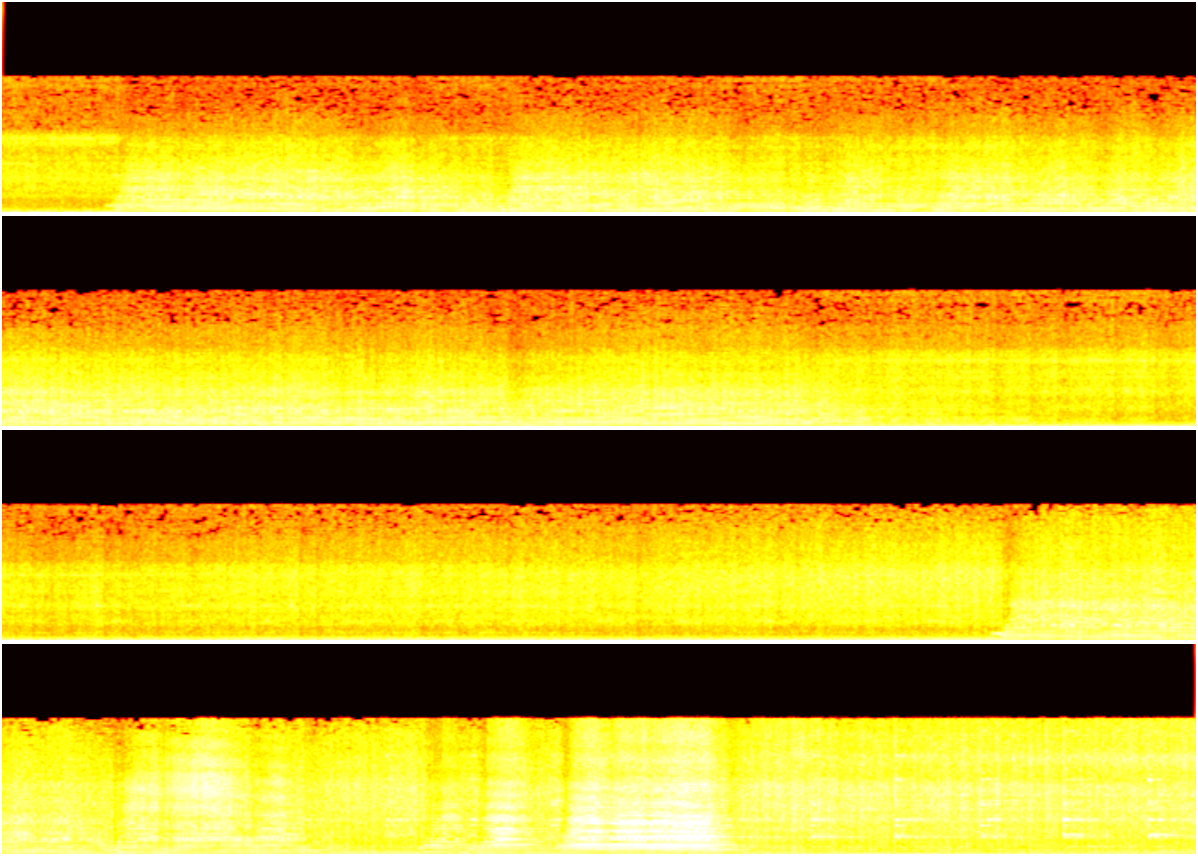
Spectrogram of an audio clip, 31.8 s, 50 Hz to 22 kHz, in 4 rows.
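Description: Norfolk Southern GE D8-40CW locomotive 8381's RS3L three-chime air horn sounding one very long blast of about twelve seconds, then after a pause a long blast and a shorter one, the last the loudest as the locomotive nears. A steady diesel rumble from the approaching coal train runs beneath.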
